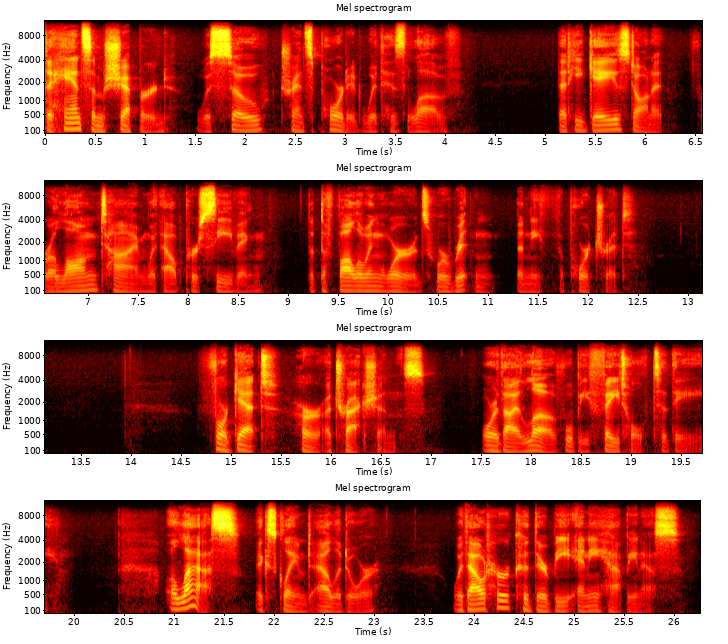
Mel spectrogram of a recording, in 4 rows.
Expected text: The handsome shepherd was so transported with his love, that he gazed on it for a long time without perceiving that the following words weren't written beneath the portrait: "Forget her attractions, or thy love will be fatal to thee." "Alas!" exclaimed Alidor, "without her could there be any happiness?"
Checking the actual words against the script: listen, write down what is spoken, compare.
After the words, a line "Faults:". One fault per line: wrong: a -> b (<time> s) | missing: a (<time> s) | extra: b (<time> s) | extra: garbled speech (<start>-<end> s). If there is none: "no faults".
The handsome shepherd was so transported with his love, that he gazed on it for a long time without perceiving that the following words were written beneath the portrait: "Forget her attractions, or thy love will be fatal to thee." "Alas!" exclaimed Alidor, "without her could there be any happiness?"
Faults:
wrong: weren't -> were (10.5 s)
